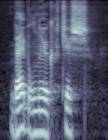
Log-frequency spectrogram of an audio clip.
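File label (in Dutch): "bijbelneukertjes", Dutch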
